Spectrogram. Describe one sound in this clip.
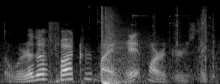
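A sniper rifle fires a single shot.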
